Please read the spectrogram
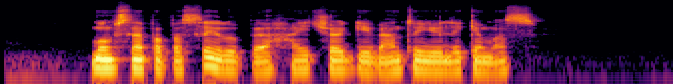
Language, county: Lithuanian, Klaipėda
